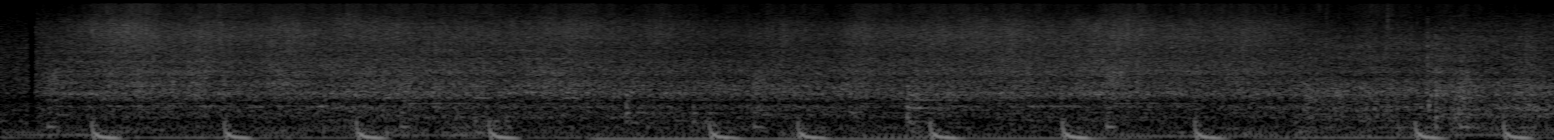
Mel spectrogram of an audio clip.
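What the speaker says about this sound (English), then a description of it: "these veggies are cooking in that fat that came from the sausage" Leeks and carrots sizzle steadily in sausage fat in a pan, a dense constant frying hiss with a regular series of soft thumps as they are stirred, no talking.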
